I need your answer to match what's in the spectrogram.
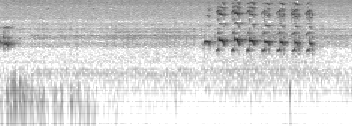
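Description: A European green woodpecker gives a loud, ringing laugh of about eight quick, evenly spaced notes after a brief low rumble.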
